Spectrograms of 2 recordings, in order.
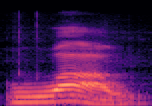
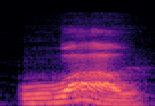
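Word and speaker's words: واو: So this one is wow. Noon. Wow. Wow. Wow. When you round both lips, you can pronounce easily wow.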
